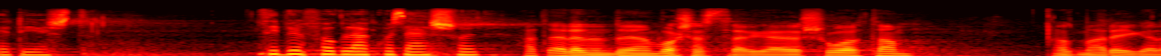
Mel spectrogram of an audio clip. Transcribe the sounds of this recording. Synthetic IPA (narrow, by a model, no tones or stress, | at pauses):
rd̪eːʃt̪ | t̪sivilfo̞ɡlɒlko̞zaːʃo̞d̪hat̪ɛlɛnɛd̪øɛɱvɒʃɛsɛrɡaːjoʃʋo̞lt̪ɒm | ɒzmaːrːeːɡɛl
